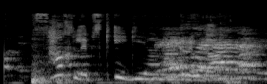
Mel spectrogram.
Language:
Georgian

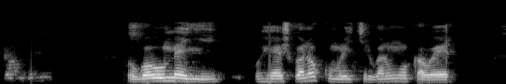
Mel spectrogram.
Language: Kinyarwanda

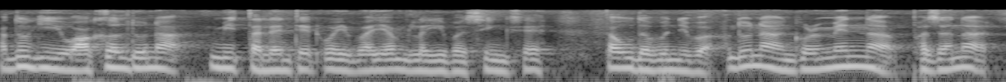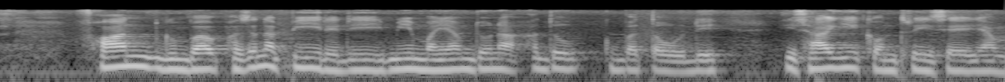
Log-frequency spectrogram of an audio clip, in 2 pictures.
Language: Manipuri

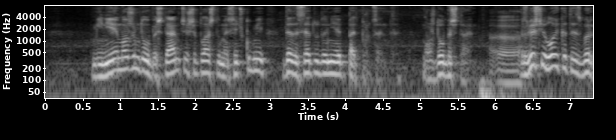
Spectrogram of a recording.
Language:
Bulgarian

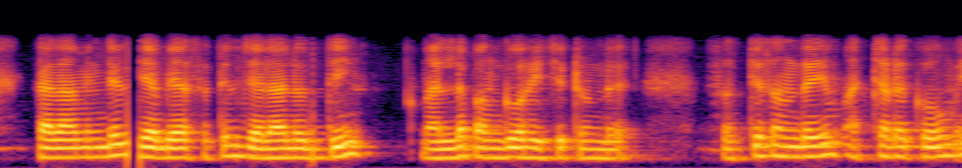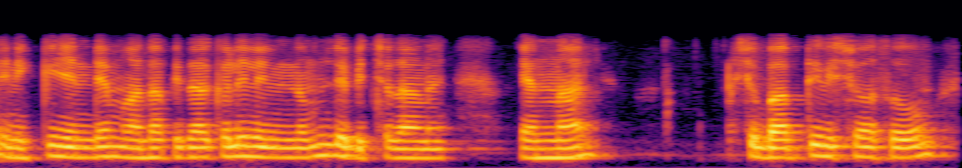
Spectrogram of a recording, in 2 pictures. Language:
Malayalam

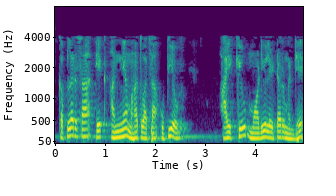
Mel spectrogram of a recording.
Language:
Marathi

